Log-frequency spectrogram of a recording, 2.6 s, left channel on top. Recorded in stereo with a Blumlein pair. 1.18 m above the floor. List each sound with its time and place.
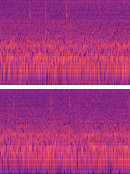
Only background noise.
